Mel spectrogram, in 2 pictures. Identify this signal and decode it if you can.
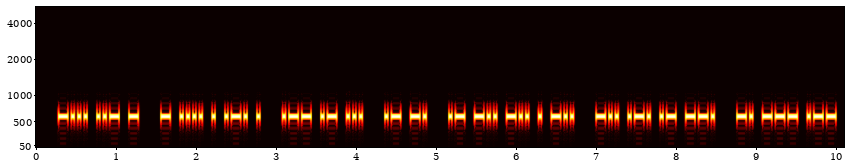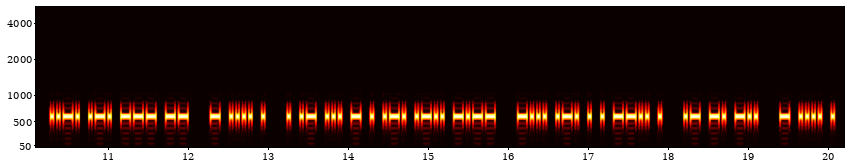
Morse code, heard as a keyed tone, about 30 wpm, 600 Hz. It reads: BUT THERE WAS AN ADDED DRAG NOW FROM THE EASTERLY BREEZE AND THE
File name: the old man and the sea / the old man and the sea 1 30wpm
